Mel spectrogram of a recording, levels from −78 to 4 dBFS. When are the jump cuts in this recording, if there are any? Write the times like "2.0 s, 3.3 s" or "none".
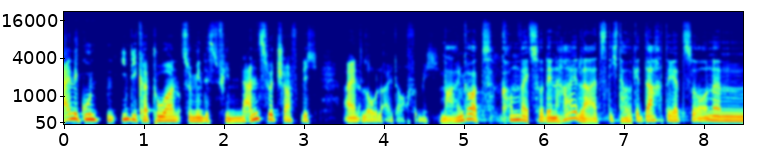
1.5 s, 3.7 s, 5.5 s, 5.8 s, 6.8 s, 7.1 s, 7.5 s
